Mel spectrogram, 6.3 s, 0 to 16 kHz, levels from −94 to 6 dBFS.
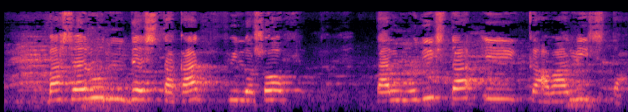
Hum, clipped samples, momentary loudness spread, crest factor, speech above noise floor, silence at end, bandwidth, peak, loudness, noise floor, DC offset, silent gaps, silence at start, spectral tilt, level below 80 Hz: none; under 0.1%; 10 LU; 16 dB; 31 dB; 0 s; 11.5 kHz; -2 dBFS; -15 LUFS; -47 dBFS; under 0.1%; none; 0.1 s; -1 dB/octave; -66 dBFS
